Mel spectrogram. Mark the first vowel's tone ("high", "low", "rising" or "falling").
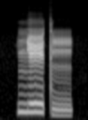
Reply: high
